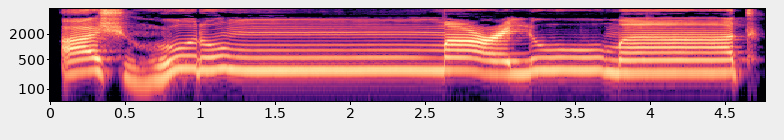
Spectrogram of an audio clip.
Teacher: یہاں دیکھیں اشہرم، را کے اوپر تنوین ہے اور تنوین کے بعد میم آ رہا ہے، اور میم جو ہے حروف یرملون میں سے ہے، تو یہاں پر ادغام ہوگا اور ہم اسے غنے کے ساتھ پڑھیں گے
